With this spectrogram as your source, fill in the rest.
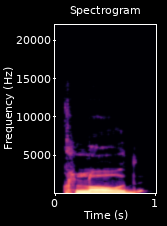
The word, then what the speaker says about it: Claude: Clos claude code security just so you know clothe is the pronunciation in French so clothe code code claude code that's a little weird what's What happened?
